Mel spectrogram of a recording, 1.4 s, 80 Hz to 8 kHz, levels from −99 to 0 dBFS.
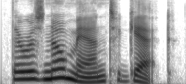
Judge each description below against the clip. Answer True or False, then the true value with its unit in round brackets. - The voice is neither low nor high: False (220 Hz)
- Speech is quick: True (255 wpm)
